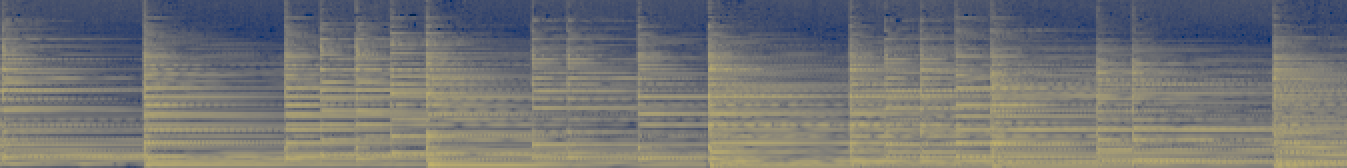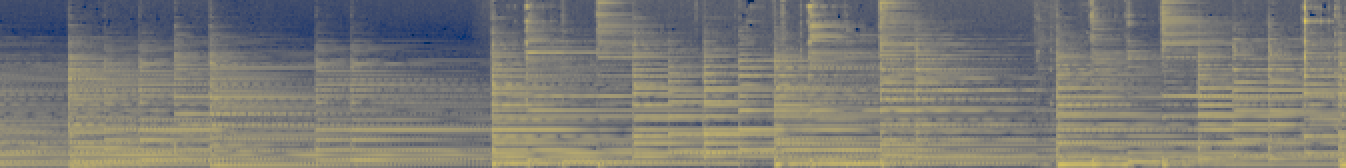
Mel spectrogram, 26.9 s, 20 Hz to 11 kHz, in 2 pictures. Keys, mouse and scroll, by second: 0.4 click, 0.6-1.6 middle drag, 1.6 click, 1.8-2.4 scroll up 3, 2.4 click, 3.3 click, 3.9 scroll down 2, 4.0-4.4 middle drag, 4.6-5.1 middle drag, 5.1 scroll up 1, 5.4-5.8 shift+middle drag, 5.8 click, 6.0 scroll down 1, 6.2-8.1 middle drag, 8.1 scroll up 1, 8.3-9.6 middle drag, 9.6 drag, 9.9 Tab, 10.1-10.7 scroll up 3, 10.7 middle click, 11.2 alt+z, 11.5 click, 11.9 click, 12.4 scroll down 1, 12.7 shift+middle click, 13.7 KP_1, 14.2 KP_3, 15.0 Tab, 15.3-15.7 scroll up 2, 15.7-16.2 shift+middle drag, 16.2 Tab, 16.4 scroll down 1, 16.6-19.7 middle drag, 20.7-22.2 drag, 22.2 middle click, 23.1 KP_1, 23.4 KP_3, 24.2 click, 26.7 Tab.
